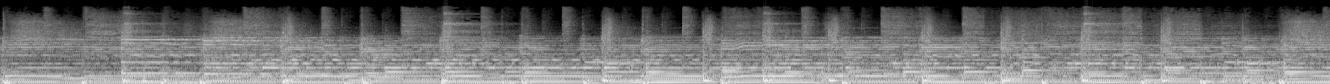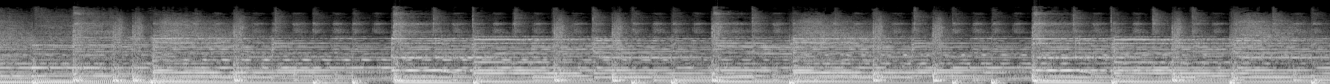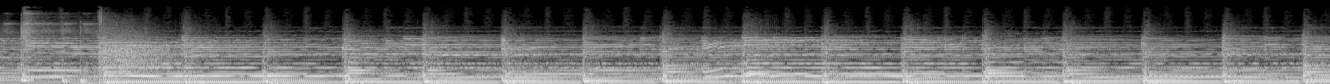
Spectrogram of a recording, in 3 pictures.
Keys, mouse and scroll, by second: 2.9 a, 5.4 a, 13.1 middle click, 25.9 click, 33.7 a, 34.0 a, 34.6 a.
